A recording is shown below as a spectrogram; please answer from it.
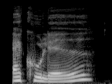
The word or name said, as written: AKKOLADES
